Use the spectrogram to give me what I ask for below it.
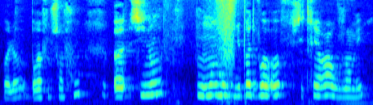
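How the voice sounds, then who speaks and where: Casting: youngster for casual creator commentary, soft dark tone, hesitant informal delivery, slightly noisy recording. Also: high voice, fairly even intonation, normal speed. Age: child or young teenager. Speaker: video creator addressing subscribers. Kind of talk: casual spoken commentary to subscribers.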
